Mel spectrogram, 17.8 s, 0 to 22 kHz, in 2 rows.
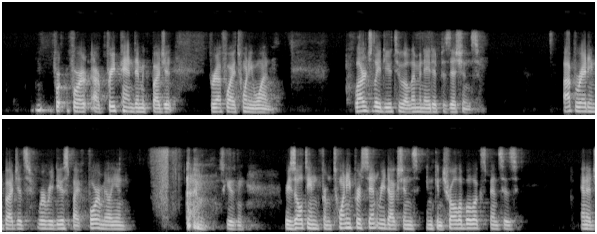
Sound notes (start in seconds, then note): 11.6 clears throat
